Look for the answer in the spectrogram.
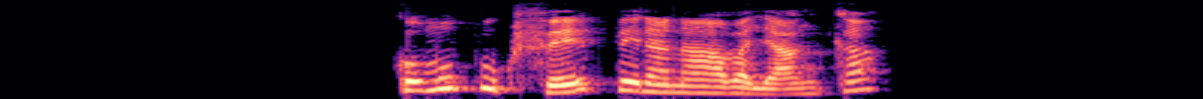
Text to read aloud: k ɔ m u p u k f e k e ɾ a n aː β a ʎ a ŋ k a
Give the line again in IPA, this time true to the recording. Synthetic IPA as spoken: k ɔ m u p u k f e p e ɾ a n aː β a ʎ a ŋ k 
